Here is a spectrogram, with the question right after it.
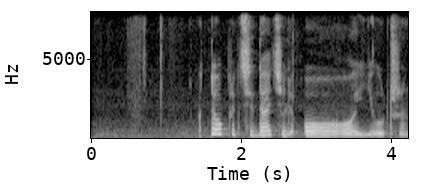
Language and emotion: Russian, sad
